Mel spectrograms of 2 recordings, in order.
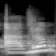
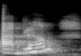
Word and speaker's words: Avrom: Okay, so some people also pronounce it as Abraham. So Avram or Abraham Sutskever, he writes about the wagon of shoes.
